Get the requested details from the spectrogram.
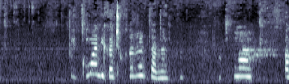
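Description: A young woman speaks in an upset, tearful voice, close by.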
